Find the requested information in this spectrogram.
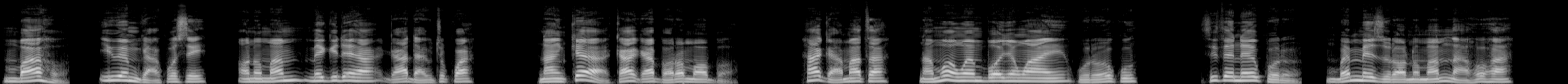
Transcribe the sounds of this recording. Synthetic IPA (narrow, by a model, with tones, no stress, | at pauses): ŋ͡m̩˨ɡ͡ba˦a˦ɦʊ̰˨ | i˦we˦m̩˦ɡa˨a˨kʷʊ˦sɪ˦ | ɔ˨nʊ˨ma˨m̩˦me˦ɡi˦de˦ɦa˦ɡa˨a˦da˨˦t͡ʃʊ˦kʷa˦ | na˨ŋ̩˨ke˦a̰˨ka˨a˦ɡa˨a˦bɔ˨ɾʊ˦m̩˦ɔ˦bɔ̰˨ | ha˦ɡa˨a˨ma˦ta˦ | na˨m˦o˦ŋʷe˦m̩˦bo˦ɲe˦ŋʷa˦ɲɪ˦kʷu˨ɾo˨o˦kʷu˦ | si˦t̬e˦ne˦kʷo˨ɾo̰˨ | ŋ͡m̩˨ɡ͡be˨m̩˦me˦zu˨ɾɔ˨nʊ˨ma˨m̩˦na˨a˨ɦʊ˦ɦa˦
